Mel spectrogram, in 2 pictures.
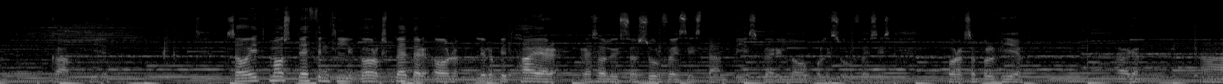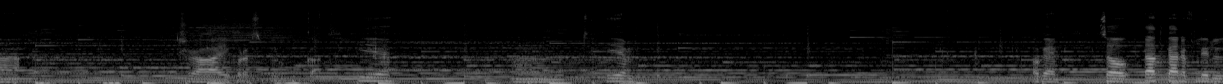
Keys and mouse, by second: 2.2 Tab, 2.5 middle drag, 3.3 middle click, 3.6 shift+middle click, 4.1 alt+a, 4.6 middle drag, 6.6-7.1 middle drag, 7.6-8.0 middle drag, 8.5 middle click, 8.8 shift+middle click, 9.0 Tab, 9.8 alt+a, 10.2 shift+middle click, 13.0 k, 16.8 shift+middle click, 17.1 alt+a, 18.0 k, 22.5 middle click, 22.7 Tab, 23.1 shift+middle drag, 23.6 Tab, 23.7 shift+middle click, 24.1 alt+a.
